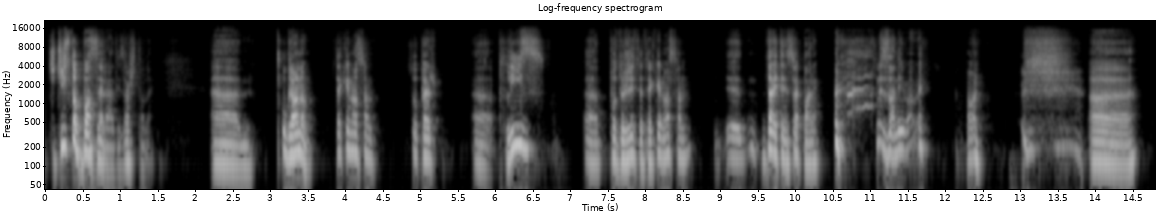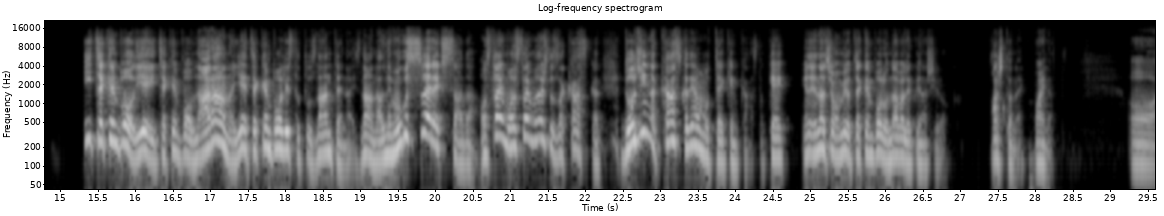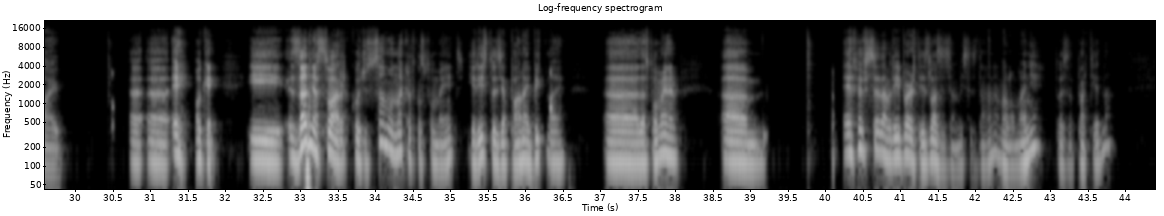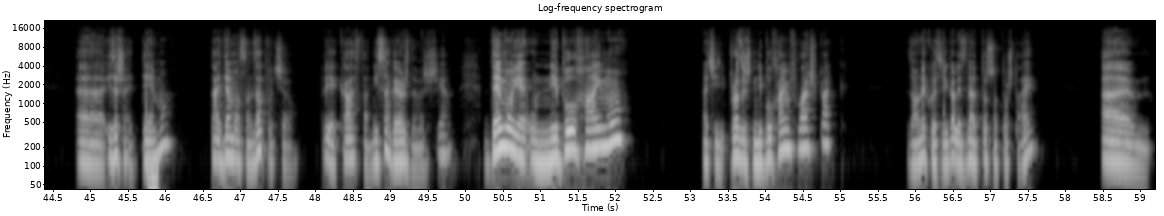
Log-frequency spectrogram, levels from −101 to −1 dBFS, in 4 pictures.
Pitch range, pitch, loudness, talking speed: 120-180 Hz, 135 Hz, -35 LUFS, 155 wpm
